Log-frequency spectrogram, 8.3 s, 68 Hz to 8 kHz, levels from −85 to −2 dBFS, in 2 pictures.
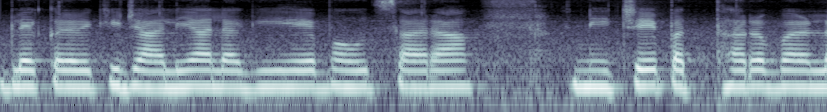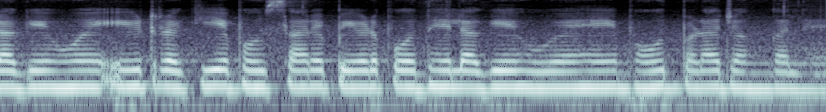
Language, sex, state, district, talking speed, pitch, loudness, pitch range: Hindi, female, Chhattisgarh, Raigarh, 210 wpm, 200 Hz, -16 LUFS, 195-200 Hz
